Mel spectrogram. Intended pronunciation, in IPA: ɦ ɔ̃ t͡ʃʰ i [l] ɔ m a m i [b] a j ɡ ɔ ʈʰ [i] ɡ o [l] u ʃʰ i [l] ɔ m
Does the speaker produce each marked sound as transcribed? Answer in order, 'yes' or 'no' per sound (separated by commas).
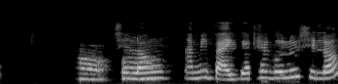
yes, yes, no, yes, yes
